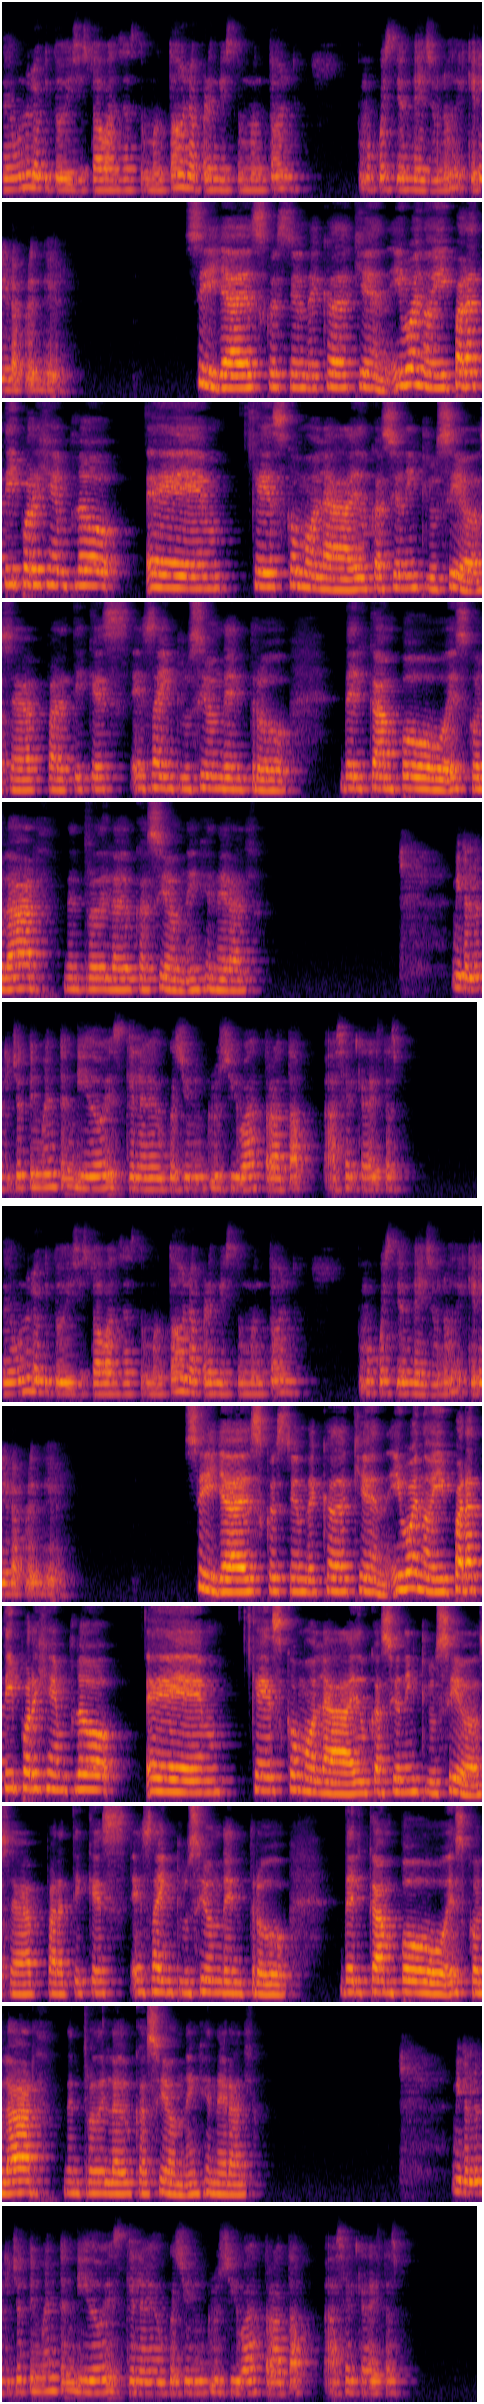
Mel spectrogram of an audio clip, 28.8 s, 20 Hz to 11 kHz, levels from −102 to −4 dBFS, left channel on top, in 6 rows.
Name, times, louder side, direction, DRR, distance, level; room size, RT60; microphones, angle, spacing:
voice 1, 0.0-2.9 3.6-5.4 23.2-23.4 23.7-28.0, equal, 10° left, 0 dB, 1.8 m, -39 dB
voice 2, 6.7-10.7 11.0-11.8 12.1-17.4 17.8-21.6, right 2 dB, 75° right, 2 dB, 1.9 m, -33 dB
9.5 x 5.2 x 3.9 m, 0.38 s
head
